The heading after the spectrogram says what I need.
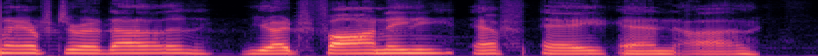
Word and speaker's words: Fani: But one after another, you had Fani, F-A-N-I, which is usually pronounced Fanny. And she added a little action to it, Fani.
